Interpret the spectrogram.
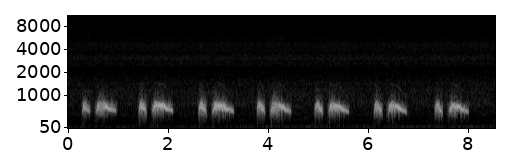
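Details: Spotted dove, a large-bodied bird, in loud thổ rặc cooing with gù cà lăm stutter: paired phrases, a short low note then a longer falling coo, repeated about once a second, clean background.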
